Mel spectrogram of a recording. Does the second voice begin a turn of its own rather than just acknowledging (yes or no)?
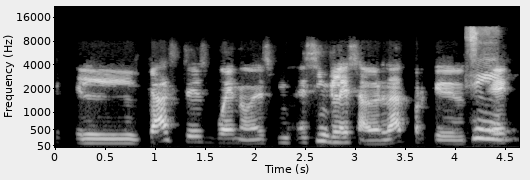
no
